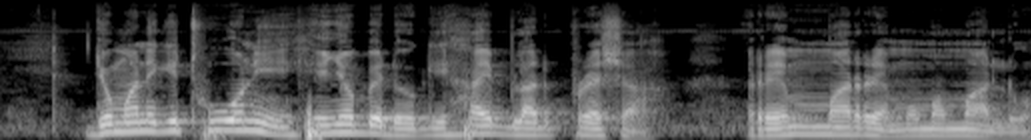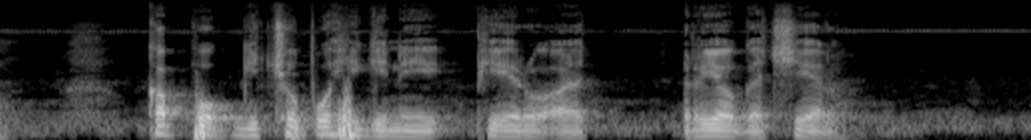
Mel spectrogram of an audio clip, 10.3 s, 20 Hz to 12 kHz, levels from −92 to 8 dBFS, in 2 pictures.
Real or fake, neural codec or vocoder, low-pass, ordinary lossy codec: real; none; 10.8 kHz; none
